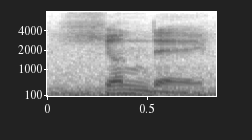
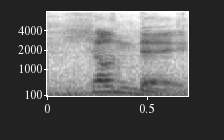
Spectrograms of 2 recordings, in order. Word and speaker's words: Hyundai: Wednesday for Wednesday's Vlog Hundai Hyundai H not Hyundai not Hyundai hund pretty much everyone pronounces that wrong so hund you might even sound dumb pronouncing it like that but it is the correct way to say it it is indeed and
